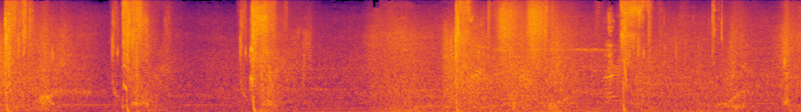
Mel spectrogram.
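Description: Webs shoot out with sharp, quick thwips.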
